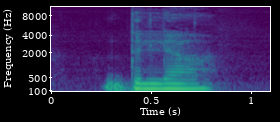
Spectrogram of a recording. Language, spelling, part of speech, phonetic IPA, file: Ukrainian, для, preposition, [dʲlʲa], Uk-для.ogg
- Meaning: for (2)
